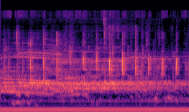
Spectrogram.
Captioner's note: audience cheers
